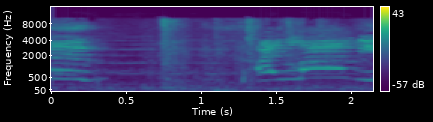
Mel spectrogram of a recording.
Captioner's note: door opens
